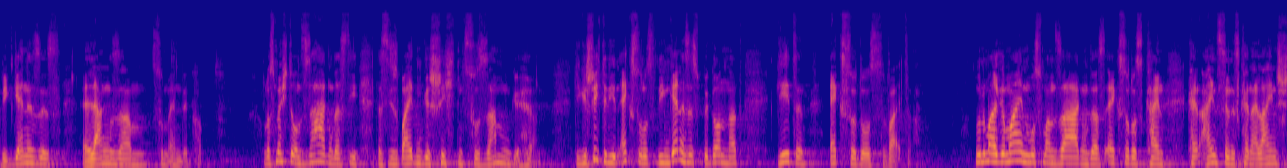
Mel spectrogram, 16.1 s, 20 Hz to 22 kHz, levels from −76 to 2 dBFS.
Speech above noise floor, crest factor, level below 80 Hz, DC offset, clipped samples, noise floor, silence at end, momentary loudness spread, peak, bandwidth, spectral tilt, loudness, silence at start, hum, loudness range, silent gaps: 34 dB; 20 dB; -64 dBFS; under 0.1%; under 0.1%; -61 dBFS; 0 s; 12 LU; -6 dBFS; 16 kHz; -5.5 dB/octave; -27 LUFS; 0 s; none; 5 LU; none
